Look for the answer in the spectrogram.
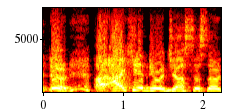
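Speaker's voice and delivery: high, loud laughing words; real laughter. Real, not acted. Host laughs to co-host after the story. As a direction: laugh through the line.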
